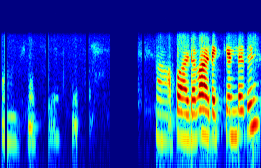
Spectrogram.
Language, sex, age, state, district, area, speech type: Malayalam, female, 45-60, Kerala, Palakkad, urban, conversation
